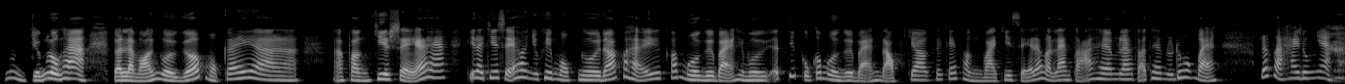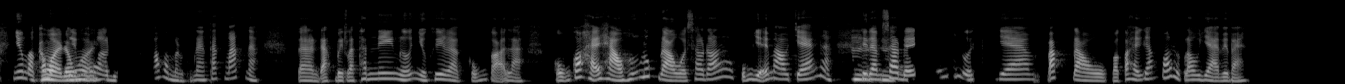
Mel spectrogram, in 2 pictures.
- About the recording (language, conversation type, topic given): Vietnamese, podcast, Làm sao để thu hút thanh niên tham gia bảo tồn?
- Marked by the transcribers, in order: tapping; unintelligible speech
